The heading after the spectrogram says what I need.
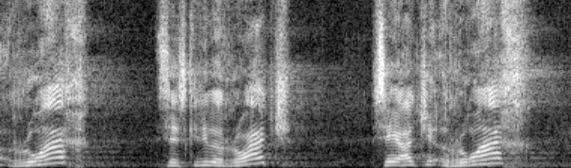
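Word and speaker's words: רוח: Por eso el Espíritu Santo se pronuncia roaj, se escribe roach, ch.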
